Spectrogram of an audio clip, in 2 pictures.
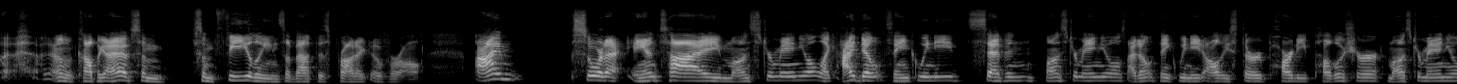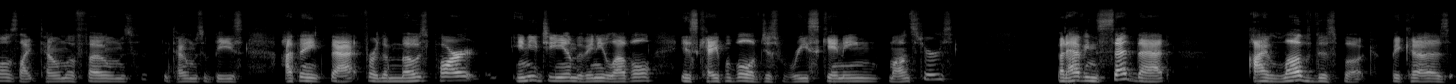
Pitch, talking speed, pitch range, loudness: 160 Hz, 155 wpm, 145-175 Hz, -27 LUFS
